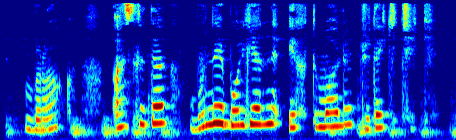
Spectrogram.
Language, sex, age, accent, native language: Uzbek, female, 19-29, Samarqand, Uzbek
